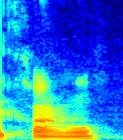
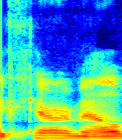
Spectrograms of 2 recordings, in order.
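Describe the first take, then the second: First: Said in the usual way. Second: "caramel" in three syllables, "care-a-mel"; others' pronunciation. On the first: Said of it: "but I say caramel". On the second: Shown as a demonstration. Vlogger showing how many people say it, full pronunciation. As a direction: sound every syllable of "caramel". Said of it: "A lot of people say".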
